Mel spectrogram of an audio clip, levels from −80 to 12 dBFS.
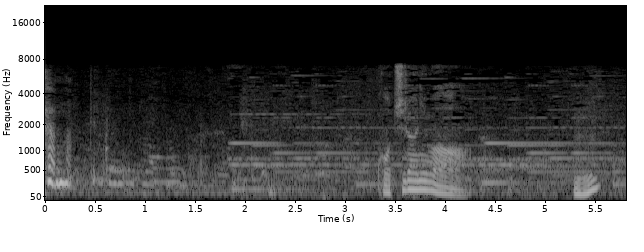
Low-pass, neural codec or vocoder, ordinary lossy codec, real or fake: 7.2 kHz; none; none; real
